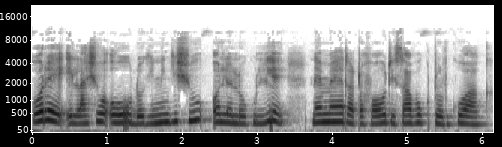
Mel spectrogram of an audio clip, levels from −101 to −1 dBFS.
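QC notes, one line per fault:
Throughout: Bluetooth LC3 compression. The speech has a plainly audible breathy, grainy edge in its upper frequencies. The likely cause is the LC3 codec of Bluetooth LE Audio, working in 10 ms frames. At this rate the encoder drops much of the fine detail in the top of the spectrum and fills it with shaped noise. That substituted noise is the hiss-like grain on consonants and vowels. The damage fits an LC3 stream at 48 kbps.
1.23 to 1.30 s and 3.18 to 3.21 s: lost LE Audio frames. The speech briefly turns into a noisy smear, about 70 ms long at 1.23 s and about 30 ms at 3.18 s. The first gap fits seven lost 10 ms frames, and the second fits three. To conceal each gap, the decoder repeats the last good spectrum with randomised signs. That keeps the tonal balance but scrambles the phase, so the voiced sound loses its pitch and turns rough. It is fading down by the end of the longer gap.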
